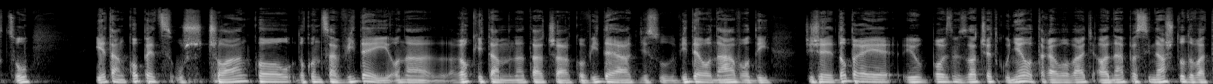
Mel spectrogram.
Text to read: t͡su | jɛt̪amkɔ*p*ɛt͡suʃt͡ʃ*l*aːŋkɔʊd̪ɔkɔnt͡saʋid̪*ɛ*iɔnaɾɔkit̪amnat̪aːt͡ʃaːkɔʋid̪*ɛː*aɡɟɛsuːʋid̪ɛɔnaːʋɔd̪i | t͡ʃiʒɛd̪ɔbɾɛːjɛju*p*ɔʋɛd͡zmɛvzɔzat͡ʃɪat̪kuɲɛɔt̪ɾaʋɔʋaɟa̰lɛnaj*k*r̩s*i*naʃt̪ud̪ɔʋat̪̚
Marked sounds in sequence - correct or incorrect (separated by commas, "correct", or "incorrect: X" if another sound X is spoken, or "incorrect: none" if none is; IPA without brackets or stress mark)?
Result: correct, correct, correct, incorrect: ɛ, correct, incorrect: p, correct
